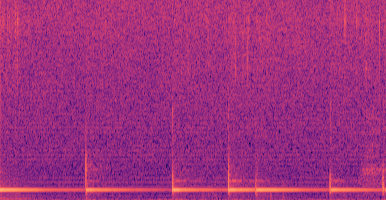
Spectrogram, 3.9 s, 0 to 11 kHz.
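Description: A large hand-shaped rock in a cave on Mo So mountain is knocked five times. Each strike gives a clear, bell-like ring near 590 Hz that fades over about half a second. This spot rings, unlike a nearby spot on the rock that sounds dull.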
